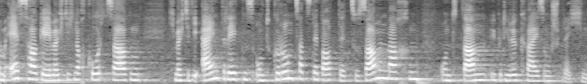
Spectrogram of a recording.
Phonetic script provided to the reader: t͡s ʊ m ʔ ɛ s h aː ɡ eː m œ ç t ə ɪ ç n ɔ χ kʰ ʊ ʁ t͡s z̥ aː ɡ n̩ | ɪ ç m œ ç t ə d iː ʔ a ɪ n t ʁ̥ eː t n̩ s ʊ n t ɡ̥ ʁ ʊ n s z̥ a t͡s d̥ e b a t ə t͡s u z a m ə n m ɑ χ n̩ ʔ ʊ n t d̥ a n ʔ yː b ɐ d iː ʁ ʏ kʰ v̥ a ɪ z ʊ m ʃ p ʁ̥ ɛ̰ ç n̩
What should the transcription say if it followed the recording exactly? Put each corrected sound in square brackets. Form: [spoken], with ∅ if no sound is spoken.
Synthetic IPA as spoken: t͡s ʊ m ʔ ɛ s h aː ɡ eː m œ ç t ə ɪ ç n ɔ χ kʰ ʊ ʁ t͡s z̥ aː ɡ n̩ | ɪ ç m œ ç t ə d iː ʔ a ɪ n t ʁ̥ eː t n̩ s ʊ n t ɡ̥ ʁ ʊ n [t] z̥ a t͡s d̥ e b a t ə t͡s u z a m ə n m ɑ χ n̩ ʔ ʊ n t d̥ a n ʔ yː b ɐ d iː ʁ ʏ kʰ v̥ a ɪ z ʊ [ŋ] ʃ p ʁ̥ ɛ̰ ç n̩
